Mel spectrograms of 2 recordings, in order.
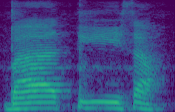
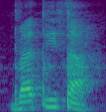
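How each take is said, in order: First: One vowel is drawn out long. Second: All the vowels are kept short. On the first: The speaker calls it wrong. "Hindi pwedeng batisa" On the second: The speaker calls it right. "plain lang po talaga siya"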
